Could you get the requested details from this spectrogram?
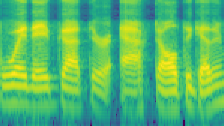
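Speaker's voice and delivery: normal talking voice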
